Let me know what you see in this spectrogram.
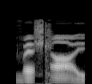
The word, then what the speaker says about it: вещи: Veshchai means things or belongings and is pronounced as veshchai. The sha is pronounced as shch.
